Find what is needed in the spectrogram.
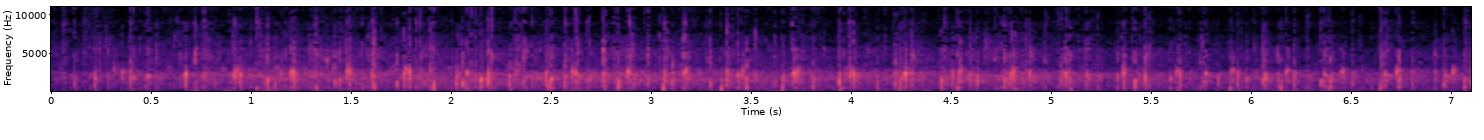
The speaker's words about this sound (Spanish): Y eso es gracias a vuestra labor y a vuestro esfuerzo. Y yo creo que le demos un aplauso a ellos.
